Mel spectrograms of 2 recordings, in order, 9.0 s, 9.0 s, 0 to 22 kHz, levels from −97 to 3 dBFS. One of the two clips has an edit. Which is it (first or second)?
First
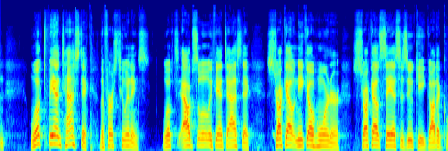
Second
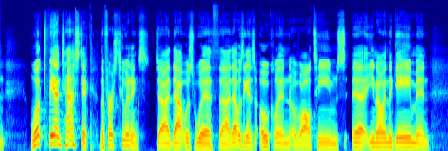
second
